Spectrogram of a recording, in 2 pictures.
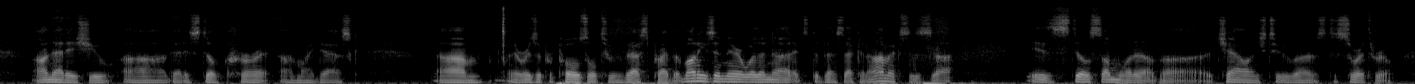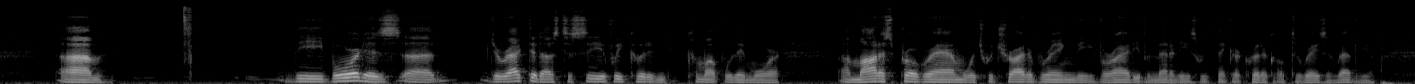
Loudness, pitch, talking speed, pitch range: -35 LUFS, 105 Hz, 165 wpm, 95-120 Hz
